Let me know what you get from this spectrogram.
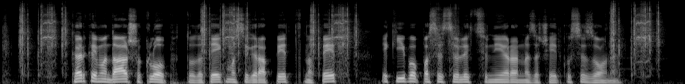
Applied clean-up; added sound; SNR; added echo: none; Camera; 13 dB; none.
